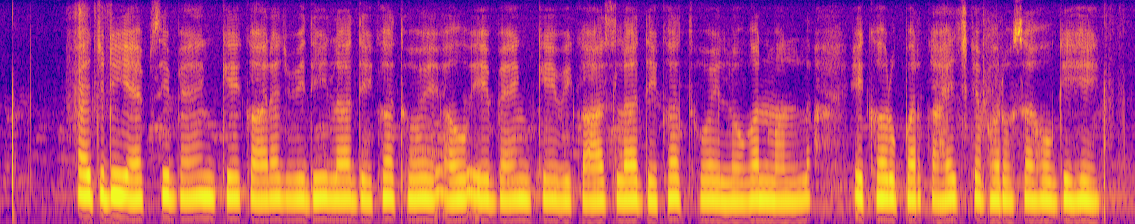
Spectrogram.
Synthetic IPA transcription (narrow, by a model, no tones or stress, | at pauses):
eːt͡ʃɖiɛːpsibɛ̃ːŋkːekaːɾəd͡ʒʋɪd̪ʱilad̪eːkʰət̪ɦoeɐʊeːbɛ̃ːŋkːeʋɪkaːslad̪eːkʰət̪ɦoeloːɡənmənl | eːkʰəɾupəɾkaːɦɪd͡ʒkebʱɐɾoːsaɦoːɡeɦɛː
